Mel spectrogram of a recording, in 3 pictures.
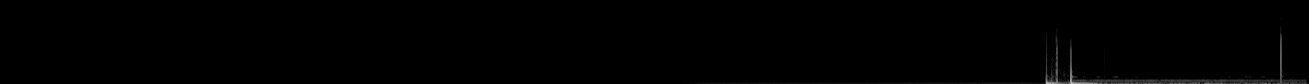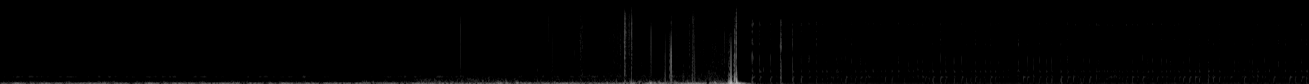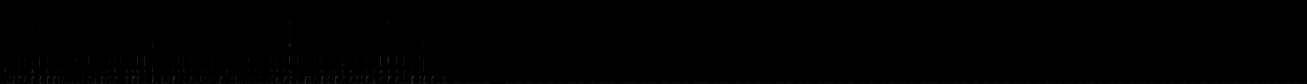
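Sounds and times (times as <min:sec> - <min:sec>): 
45rpm vinyl record noise played in reverse: 0:10.5 - 0:20.6.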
